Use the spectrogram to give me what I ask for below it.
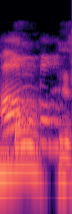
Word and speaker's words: Humble: of Houston called humble it's spelled humble with an H but the H is silent because it was a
